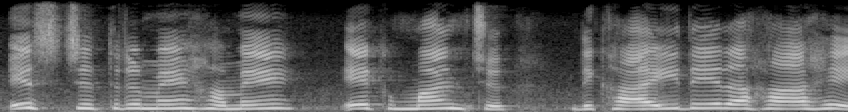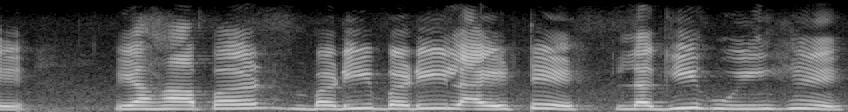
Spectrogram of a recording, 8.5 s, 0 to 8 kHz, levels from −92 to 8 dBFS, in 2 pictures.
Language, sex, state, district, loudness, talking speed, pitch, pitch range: Hindi, female, Madhya Pradesh, Bhopal, -13 LUFS, 125 wpm, 270 Hz, 250-290 Hz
